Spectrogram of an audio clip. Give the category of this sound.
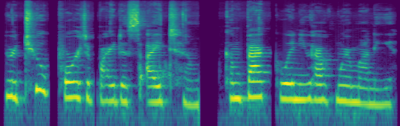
Speech > Solo speech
